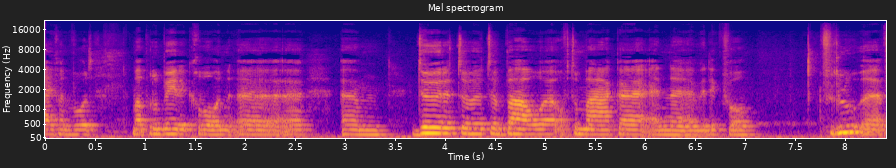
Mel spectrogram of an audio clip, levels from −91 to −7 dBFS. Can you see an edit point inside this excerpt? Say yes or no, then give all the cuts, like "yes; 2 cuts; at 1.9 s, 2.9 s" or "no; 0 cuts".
no; 0 cuts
